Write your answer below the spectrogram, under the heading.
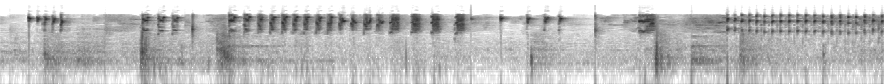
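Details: Lovebird singing on a training master recording: long, rapid, pulsing high trills of about seven notes per second, broken by short gaps and a few harsh scratchy notes, with one buzzy trill at the end.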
